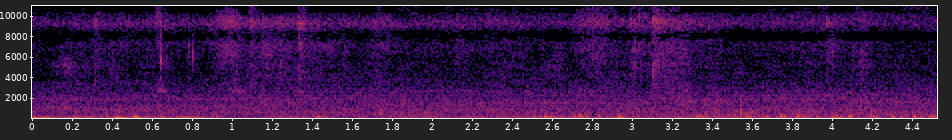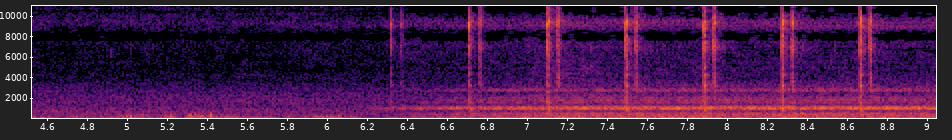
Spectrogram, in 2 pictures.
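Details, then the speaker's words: Diesel air heater at startup, fuel already primed, exhaust not fitted: crisp ticking about twice a second over a rising fan hum; the fuel pump clicking normally as part of startup. "if you can hear that clicking that's part of the startup process and you can hear the fan spinning higher and higher"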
